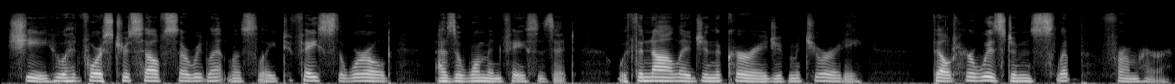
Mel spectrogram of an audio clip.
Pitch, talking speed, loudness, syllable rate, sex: 150 Hz, 155 wpm, -19 LUFS, 4.5 syllables/s, female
